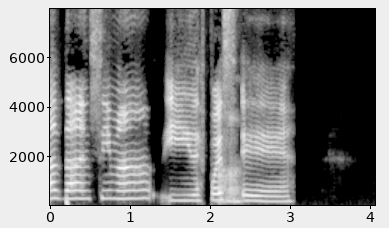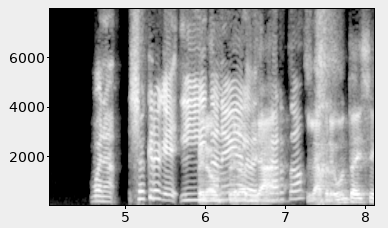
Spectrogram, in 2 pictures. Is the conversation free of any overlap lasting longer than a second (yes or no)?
no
